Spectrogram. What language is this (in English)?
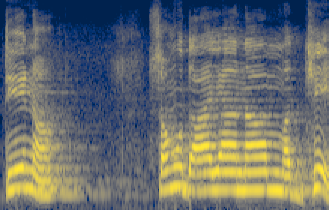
Sanskrit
